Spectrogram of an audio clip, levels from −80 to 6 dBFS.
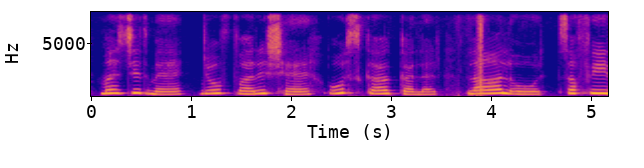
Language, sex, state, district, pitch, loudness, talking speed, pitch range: Hindi, female, Haryana, Jhajjar, 310 Hz, -16 LUFS, 115 wpm, 260-340 Hz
